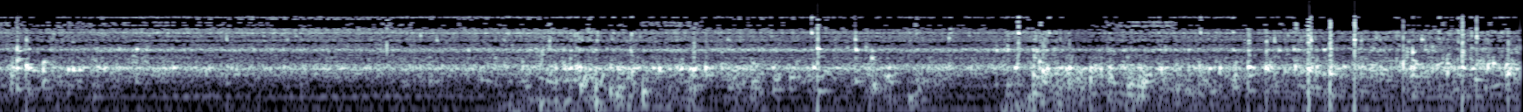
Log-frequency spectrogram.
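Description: Water swirls and bubbles in a muffled, underwater rush.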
